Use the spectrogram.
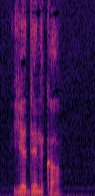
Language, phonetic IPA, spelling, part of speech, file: Polish, [jɛˈdɨ̃nka], jedynka, noun, Pl-jedynka.ogg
